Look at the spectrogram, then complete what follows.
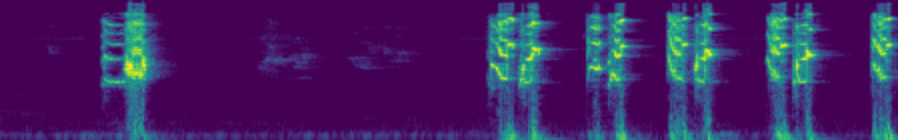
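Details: Lovebird calling a rival: one sharp squeaky note, a pause, then a string of five harsh high chirps about half a second apart.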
